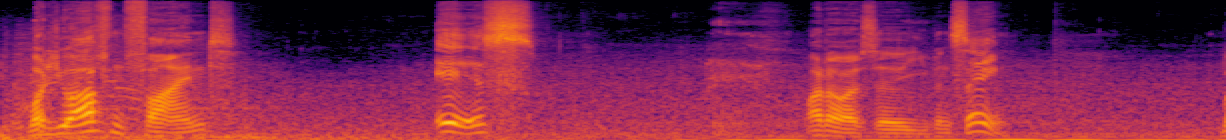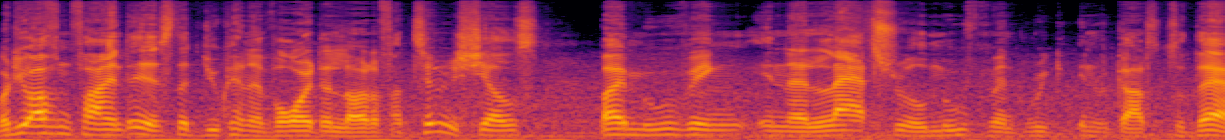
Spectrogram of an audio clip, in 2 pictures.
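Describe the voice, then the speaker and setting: Lively intonation and big swings in loudness run through this man's speech. He keeps a moderate pace with long, frequent pauses. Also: medium pitch for a man. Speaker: gaming video creator. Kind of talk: gameplay commentary tutorial. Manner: halting.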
